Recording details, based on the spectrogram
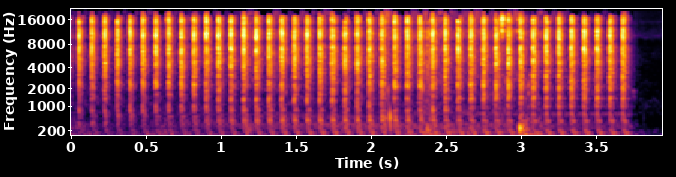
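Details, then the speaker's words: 2010 Chrysler: rapid sharp clicking about four a second from behind the front dashboard, from a bad blend door actuator, a common fault on Chrysler and Jeep vehicles. "that's what we're gonna be working on that clicking noise um you know if you guys have this noise it's very common in chrysler and jeep vehicles"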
